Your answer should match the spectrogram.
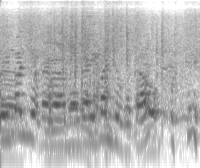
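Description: People talking, most likely in a local language that the transcript did not capture; no other distinct sound stands out.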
